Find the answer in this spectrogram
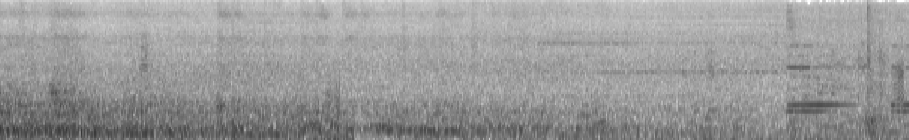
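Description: Subway train pulling into the platform: a loud low rumble that drops off about five seconds in as the train slows, then runs on more quietly as it comes to a stop. Near the end a few steady chime tones sound as the doors open.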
